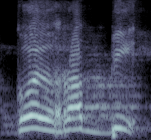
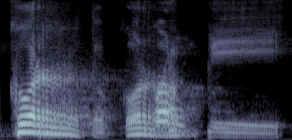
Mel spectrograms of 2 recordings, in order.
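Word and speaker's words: قل رب: Kul Rabbi tuh. Kul. Masukin ke ini. Kur Rabbi. Ininya jangan dibaca.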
